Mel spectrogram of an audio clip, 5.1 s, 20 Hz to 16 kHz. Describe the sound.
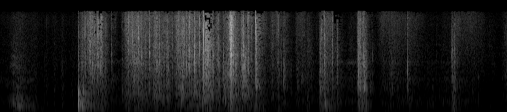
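Paper notes crinkle and rustle as they are handled during a sermon on 1 Corinthians, in irregular crackling bursts that are dense and loud at first, then thin out into a few short, separate rustles. No one speaks.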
